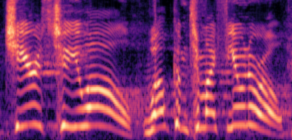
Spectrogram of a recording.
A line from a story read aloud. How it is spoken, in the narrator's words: Belgian dad David Bertin yelling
